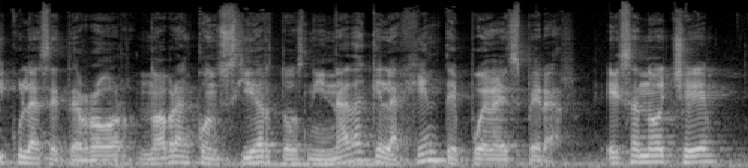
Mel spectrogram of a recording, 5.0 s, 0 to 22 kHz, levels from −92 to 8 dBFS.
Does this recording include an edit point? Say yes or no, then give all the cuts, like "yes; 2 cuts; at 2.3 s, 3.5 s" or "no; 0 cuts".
no; 0 cuts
